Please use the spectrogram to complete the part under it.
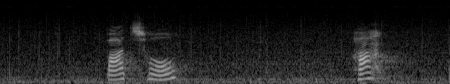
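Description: A woman asks a short question in a calm voice.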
